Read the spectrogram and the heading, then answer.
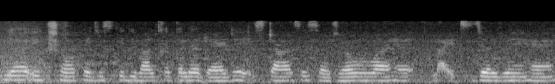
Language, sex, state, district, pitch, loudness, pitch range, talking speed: Hindi, female, Chhattisgarh, Raipur, 180 Hz, -17 LUFS, 175-195 Hz, 205 wpm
